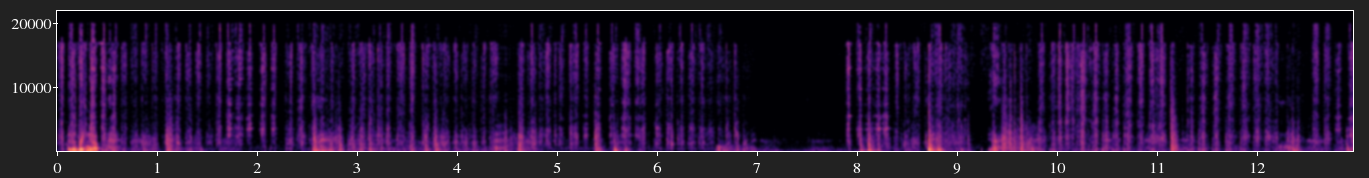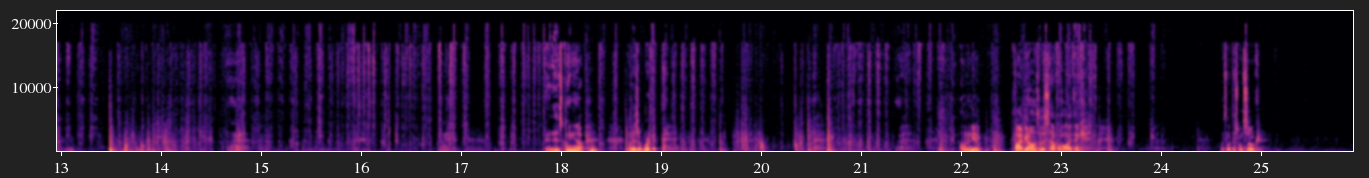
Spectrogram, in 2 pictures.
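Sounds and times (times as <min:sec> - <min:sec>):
paint brush scrubbing: 0:00.0 - 0:06.9, 0:07.9 - 0:24.1.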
